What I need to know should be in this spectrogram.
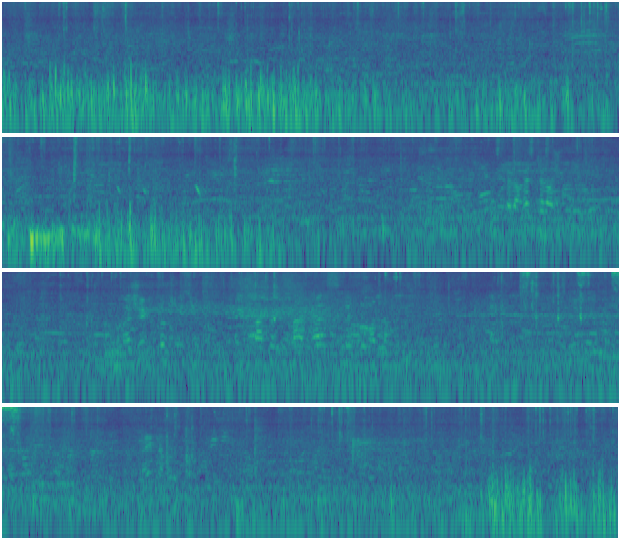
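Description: A crowd murmurs and chatters outdoors in the distance.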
